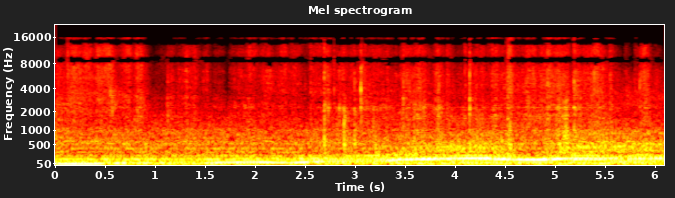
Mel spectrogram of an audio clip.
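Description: A low steady hum that steps up in pitch twice, with faint crinkles and ticks from a disposable plastic glove being pulled on.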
